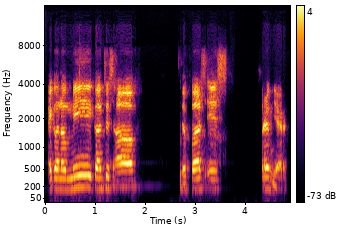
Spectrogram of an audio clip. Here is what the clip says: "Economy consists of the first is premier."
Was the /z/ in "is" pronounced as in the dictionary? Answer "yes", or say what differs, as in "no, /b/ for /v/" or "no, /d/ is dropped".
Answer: no, /s/ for /z/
